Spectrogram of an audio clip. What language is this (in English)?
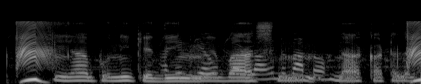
Bhojpuri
